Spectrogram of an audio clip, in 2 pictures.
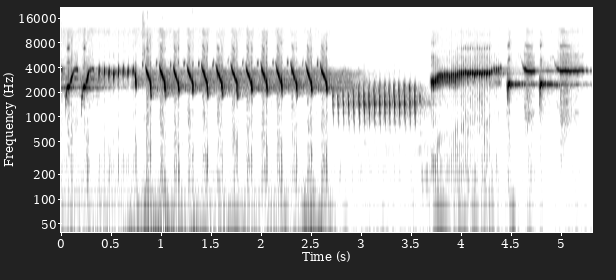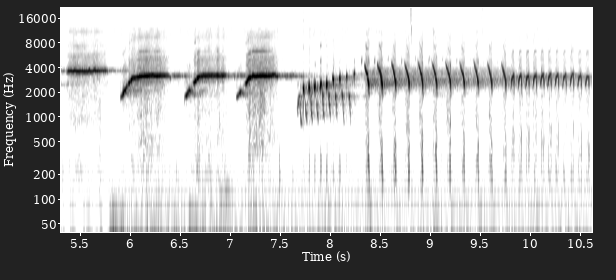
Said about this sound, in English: when Ottorino Respighi chose the trees as a focal point for capturing the city of Rome in music, he set his scenes with such fidelity that he went so far as to include this recording of birds in the score.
